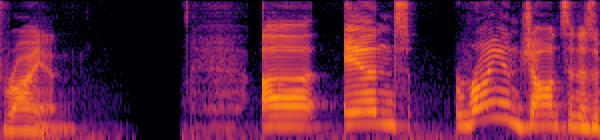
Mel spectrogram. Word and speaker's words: Rian: I think it's pronounced Ryan.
